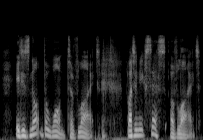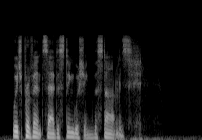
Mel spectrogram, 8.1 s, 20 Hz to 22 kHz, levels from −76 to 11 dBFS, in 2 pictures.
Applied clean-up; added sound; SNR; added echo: neural diffusion model UNIVERSE++.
